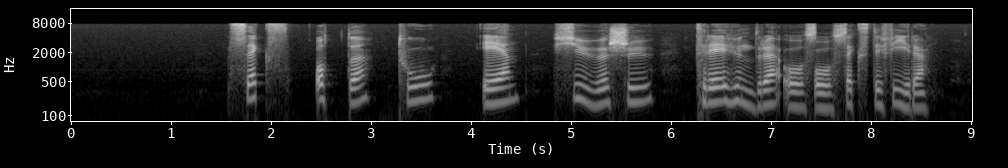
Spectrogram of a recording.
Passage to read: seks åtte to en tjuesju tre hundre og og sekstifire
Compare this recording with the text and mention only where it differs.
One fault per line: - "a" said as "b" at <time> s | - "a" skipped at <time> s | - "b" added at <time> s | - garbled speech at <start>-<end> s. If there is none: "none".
none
